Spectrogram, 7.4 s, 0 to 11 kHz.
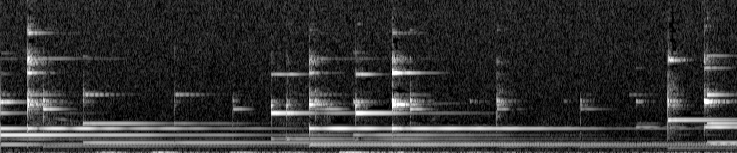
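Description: A hollow bamboo Koshi wind chime with a wooden clapper is held by its cord and shaken. It gives irregular, overlapping strikes of clear, sustained ringing tones with bright upper partials, centred near 2.9 kHz, over a soft low rumble. The notes layer into a shimmering wash that lingers for more than a second after each strike.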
